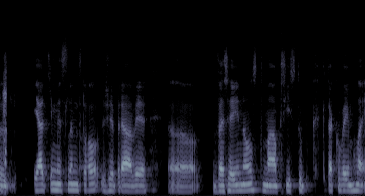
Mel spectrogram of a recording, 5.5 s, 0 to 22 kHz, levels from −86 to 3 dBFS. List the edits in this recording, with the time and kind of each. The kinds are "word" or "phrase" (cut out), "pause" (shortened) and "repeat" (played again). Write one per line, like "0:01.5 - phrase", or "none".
0:01.2 - word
